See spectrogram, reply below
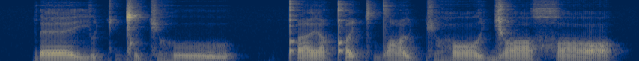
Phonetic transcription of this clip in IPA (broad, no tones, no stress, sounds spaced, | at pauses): ɾ ɛː j u c ɡ͡ǀ ɔ c ɦ uː | qʼ ɛ qʼ ɒ c dˤ uː c ɦ ɔ ɟ ɒː χ ɒ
